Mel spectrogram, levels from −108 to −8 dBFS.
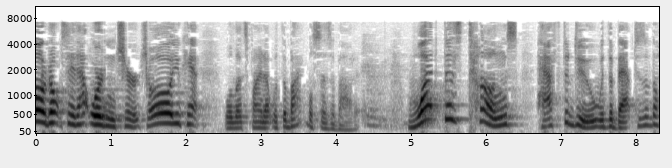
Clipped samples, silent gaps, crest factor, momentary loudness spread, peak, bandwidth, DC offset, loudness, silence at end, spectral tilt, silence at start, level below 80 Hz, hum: under 0.1%; none; 20 dB; 21 LU; 0 dBFS; 7.6 kHz; under 0.1%; -21 LUFS; 0 s; -6.5 dB/octave; 0 s; -64 dBFS; none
